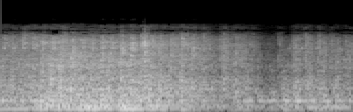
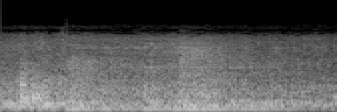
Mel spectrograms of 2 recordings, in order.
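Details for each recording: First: New air cooler fan with an unbalanced blade: loud fast buzzing and flapping rattle over a steady hum, with heavy vibration that loads the motor bearing and shaft and risks early motor failure. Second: New air cooler after balancing its fan blade: steady, even fan hum with no flapping or rumble; normal smooth running after the vibration fix.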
